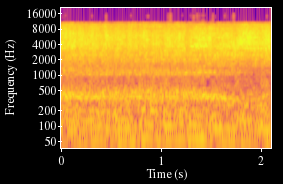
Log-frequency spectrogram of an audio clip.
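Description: Loud heavy metal recording: distorted electric guitars and drums, with a held note that sags slightly in pitch over the first second and a half.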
